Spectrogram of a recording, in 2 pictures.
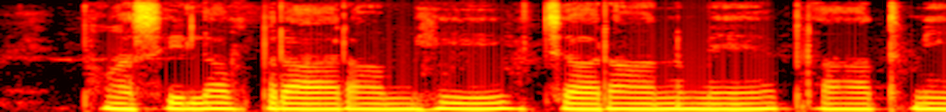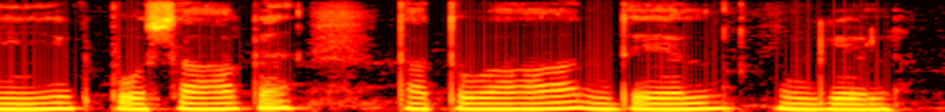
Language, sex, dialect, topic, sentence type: Maithili, male, Southern/Standard, agriculture, statement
